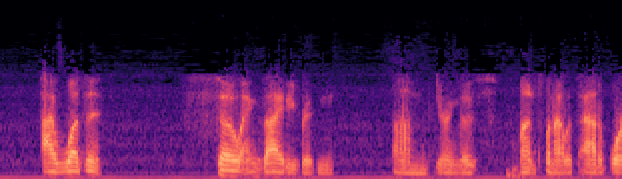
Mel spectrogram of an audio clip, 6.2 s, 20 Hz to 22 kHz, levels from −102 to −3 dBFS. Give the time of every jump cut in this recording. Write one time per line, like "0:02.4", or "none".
0:04.3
